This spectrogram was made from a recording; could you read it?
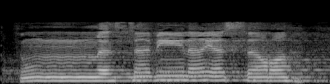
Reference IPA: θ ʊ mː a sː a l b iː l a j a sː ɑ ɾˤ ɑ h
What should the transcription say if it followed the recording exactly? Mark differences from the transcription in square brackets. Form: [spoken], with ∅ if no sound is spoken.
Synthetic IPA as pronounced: θ ʊ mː a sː a [∅] b iː l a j a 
